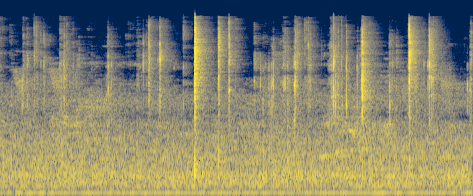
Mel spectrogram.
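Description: Thin plastic bag crinkling as it is twisted tight and wound with a rubber band: a run of small crackles and clicks, with one sharper click about two seconds in.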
